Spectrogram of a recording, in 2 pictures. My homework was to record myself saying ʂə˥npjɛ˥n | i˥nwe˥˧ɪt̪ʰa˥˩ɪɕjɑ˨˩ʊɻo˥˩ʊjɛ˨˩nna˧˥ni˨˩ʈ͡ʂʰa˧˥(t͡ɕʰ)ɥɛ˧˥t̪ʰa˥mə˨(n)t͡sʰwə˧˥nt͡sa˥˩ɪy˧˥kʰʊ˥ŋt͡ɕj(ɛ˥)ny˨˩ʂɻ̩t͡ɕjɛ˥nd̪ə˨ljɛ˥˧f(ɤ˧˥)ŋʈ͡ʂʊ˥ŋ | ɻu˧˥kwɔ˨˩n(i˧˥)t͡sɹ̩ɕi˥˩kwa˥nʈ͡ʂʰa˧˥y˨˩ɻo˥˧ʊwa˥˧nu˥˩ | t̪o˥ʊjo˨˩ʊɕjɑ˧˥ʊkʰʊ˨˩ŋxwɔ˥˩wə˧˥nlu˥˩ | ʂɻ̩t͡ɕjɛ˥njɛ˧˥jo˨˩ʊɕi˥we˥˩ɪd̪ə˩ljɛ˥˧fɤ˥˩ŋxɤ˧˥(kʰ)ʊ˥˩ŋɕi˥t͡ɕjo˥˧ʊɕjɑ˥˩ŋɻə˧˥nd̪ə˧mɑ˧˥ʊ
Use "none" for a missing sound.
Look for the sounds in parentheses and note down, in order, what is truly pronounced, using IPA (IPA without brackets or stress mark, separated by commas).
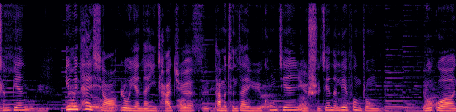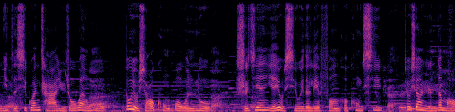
t͡ɕ, n, ɛ˥, ɤ˥˩, i˧˥, kʰ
